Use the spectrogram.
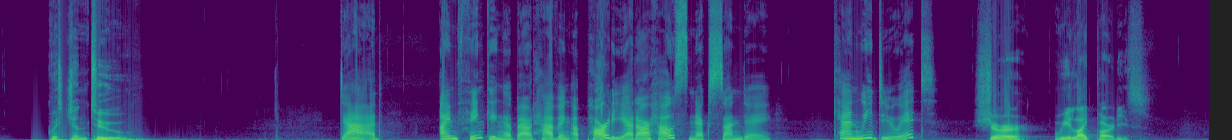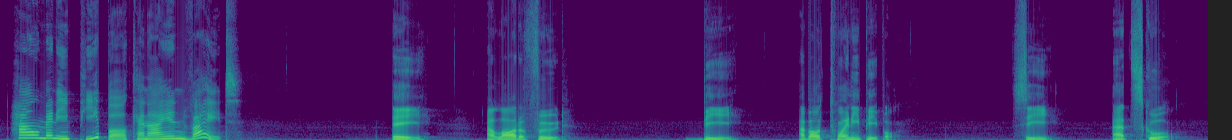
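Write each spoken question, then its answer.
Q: How many people can I invite?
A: B: About 20 people.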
